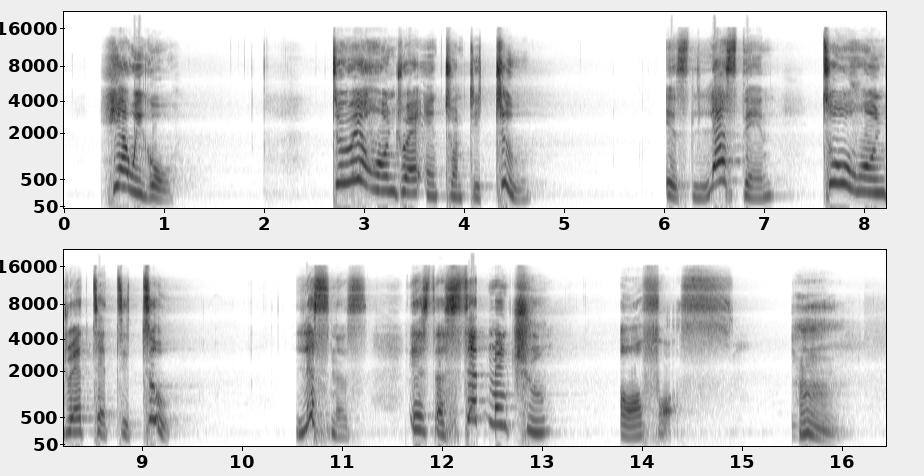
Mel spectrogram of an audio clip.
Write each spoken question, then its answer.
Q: Listeners, is the statement true or false?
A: It is false.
